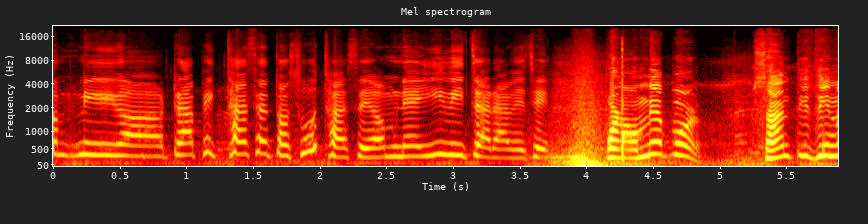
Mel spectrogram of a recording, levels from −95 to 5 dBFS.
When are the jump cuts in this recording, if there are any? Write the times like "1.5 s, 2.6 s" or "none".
4.1 s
